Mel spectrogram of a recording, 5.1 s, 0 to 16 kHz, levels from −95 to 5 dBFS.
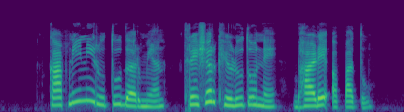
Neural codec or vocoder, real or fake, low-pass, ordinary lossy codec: none; real; 7.2 kHz; none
